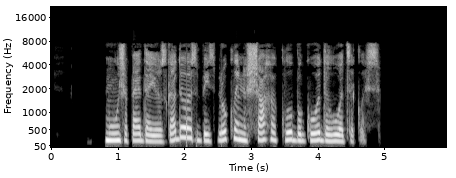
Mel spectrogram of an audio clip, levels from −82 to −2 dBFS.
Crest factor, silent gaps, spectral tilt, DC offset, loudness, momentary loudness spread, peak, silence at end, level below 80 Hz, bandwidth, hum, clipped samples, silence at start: 14 dB; none; -4.5 dB/octave; under 0.1%; -12 LUFS; 8 LU; 0 dBFS; 1 s; -54 dBFS; 7.8 kHz; none; under 0.1%; 0.8 s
